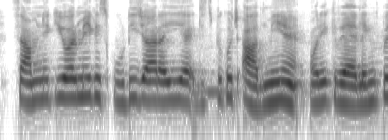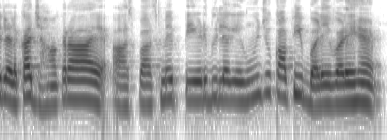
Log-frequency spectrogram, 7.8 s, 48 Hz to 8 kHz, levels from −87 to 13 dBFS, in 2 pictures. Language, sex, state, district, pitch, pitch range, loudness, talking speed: Hindi, female, Uttarakhand, Uttarkashi, 205 Hz, 185-220 Hz, -19 LUFS, 255 wpm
